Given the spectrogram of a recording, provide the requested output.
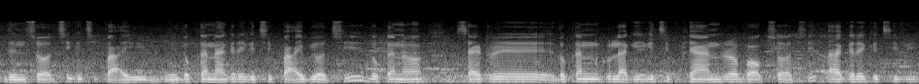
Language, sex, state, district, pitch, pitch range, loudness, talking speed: Odia, male, Odisha, Khordha, 120 Hz, 115-125 Hz, -13 LUFS, 155 wpm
